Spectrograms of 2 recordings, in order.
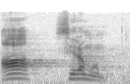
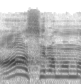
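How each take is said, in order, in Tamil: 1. முதல் அசைக்குப் பின் இடைவெளி உள்ளது. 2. இந்தச் சொல் இடைவெளி இல்லாமல் சரளமாகச் சொல்லப்படுகிறது. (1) "அதை நிறுத்தி சொல்லிட்டா பொருள் மாறி போயிடும்" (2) "ஆசிரமம் அப்படின்னு ஒரு வார்த்தை இருக்கு"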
